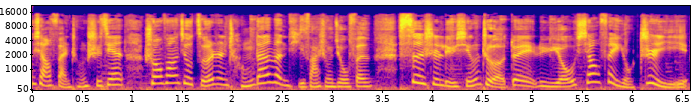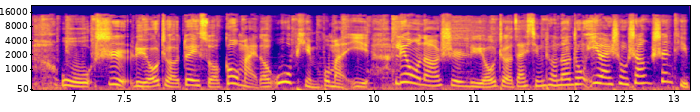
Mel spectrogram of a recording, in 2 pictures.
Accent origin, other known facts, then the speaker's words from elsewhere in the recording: Heilongjiang, China; 我的老家。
